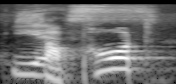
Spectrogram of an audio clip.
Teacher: The stress is on the second syllable. Support, whether it functions as a verb or a noun.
